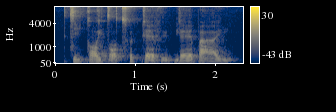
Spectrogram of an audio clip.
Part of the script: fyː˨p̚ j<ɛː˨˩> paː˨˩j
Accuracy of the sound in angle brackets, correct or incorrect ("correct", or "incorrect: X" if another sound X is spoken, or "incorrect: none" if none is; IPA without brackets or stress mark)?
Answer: incorrect: ɛː˨˥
